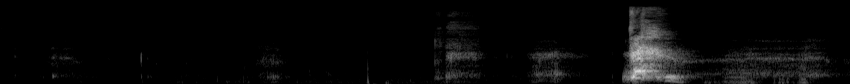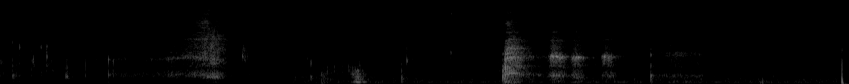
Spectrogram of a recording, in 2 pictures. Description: World loudest sneezes and I'm not kidding,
